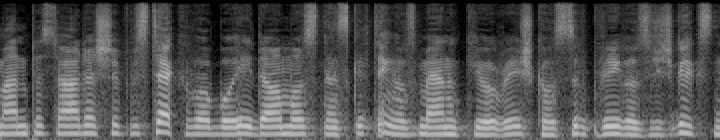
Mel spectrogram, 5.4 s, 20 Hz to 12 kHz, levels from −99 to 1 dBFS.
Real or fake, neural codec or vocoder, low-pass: fake; codec, 16 kHz in and 24 kHz out, 0.4 kbps, LongCat-Audio-Codec, two codebook decoder; 10.8 kHz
